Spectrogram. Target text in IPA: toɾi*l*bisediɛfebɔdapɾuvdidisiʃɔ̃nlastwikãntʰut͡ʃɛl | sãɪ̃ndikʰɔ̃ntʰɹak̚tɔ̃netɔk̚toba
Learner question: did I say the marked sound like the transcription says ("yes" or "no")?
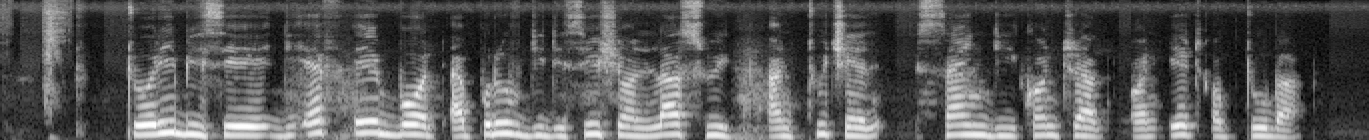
no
